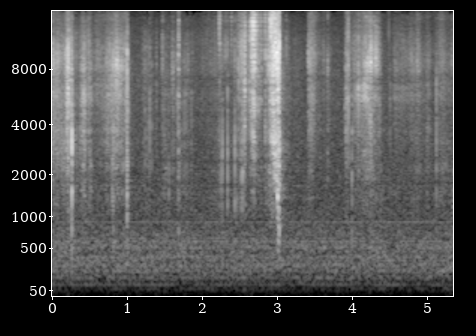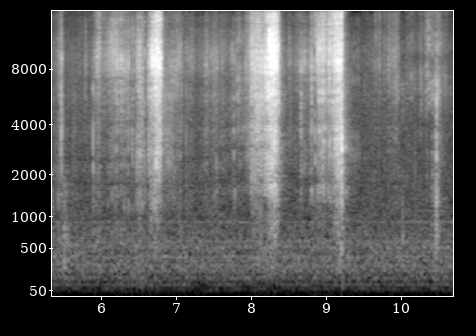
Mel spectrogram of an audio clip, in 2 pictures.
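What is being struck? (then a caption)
Paper sheet. Fingers in black lace gloves tear small pieces of white paper sheet into smaller scraps. Soft, bright crinkling and tearing runs throughout, with louder, sharp rips near 3, 6.7, 8.3 and 9.2 seconds. There is almost no low end.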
